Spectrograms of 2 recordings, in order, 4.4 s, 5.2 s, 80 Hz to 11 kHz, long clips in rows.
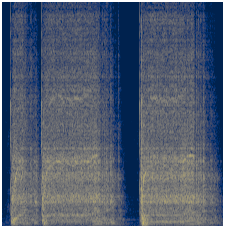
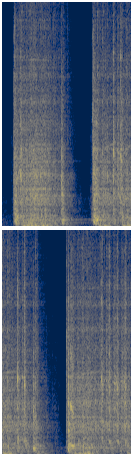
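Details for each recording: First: Longjia 50cc scooter after carb cleaning and electrics work, cranked on a 12 V portable jump starter with no battery: two bursts of fast starter whirring, about two seconds each, with no firing despite confirmed spark and fuel; cranking but no start, cause unknown. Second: Longjia 50cc two-stroke scooter after carb cleaning and electrics work, no battery, powered by a 12 V portable jump starter, spark and fuel confirmed: several short sputtering start attempts, then it catches and buzzes steadily for a few seconds; starts and runs.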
